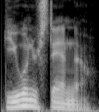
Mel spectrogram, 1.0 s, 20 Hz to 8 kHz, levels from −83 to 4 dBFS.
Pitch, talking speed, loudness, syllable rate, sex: 95 Hz, 240 wpm, -15 LUFS, 6.7 syllables/s, male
